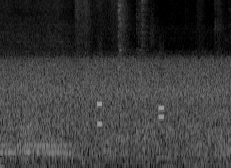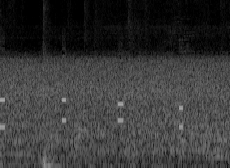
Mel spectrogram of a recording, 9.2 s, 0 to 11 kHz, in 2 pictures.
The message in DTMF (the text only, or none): 5 * 3 9 8 1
